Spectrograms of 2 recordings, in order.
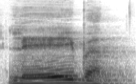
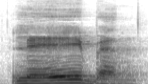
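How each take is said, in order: Both takes have the same delivery.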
